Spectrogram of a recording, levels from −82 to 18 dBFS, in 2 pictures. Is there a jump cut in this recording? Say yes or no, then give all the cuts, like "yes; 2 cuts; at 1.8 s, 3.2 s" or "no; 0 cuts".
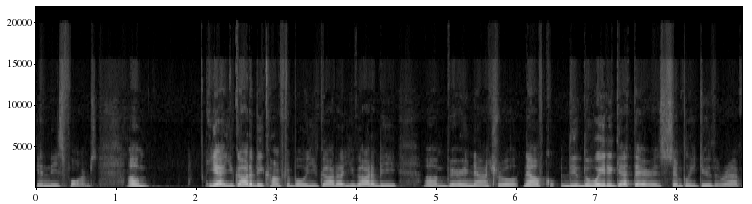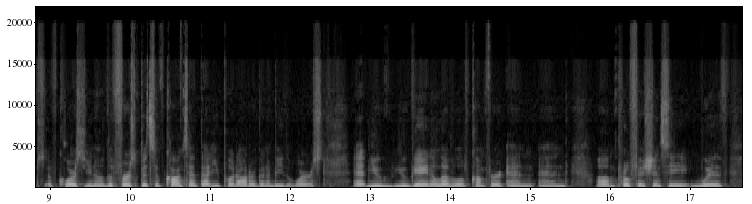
yes; 2 cuts; at 6.0 s, 12.9 s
